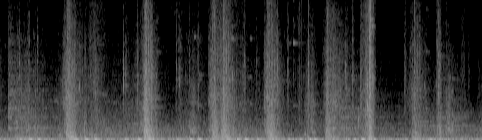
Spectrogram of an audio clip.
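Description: Horse hooves clip-clopping on a battlefield in Mount & Blade II: Bannerlord, a steady rhythmic trot of several mounts, moderately close and continuous with no speech.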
